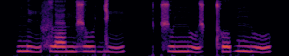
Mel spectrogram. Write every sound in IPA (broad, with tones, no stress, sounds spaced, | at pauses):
n i˧˩˧ f l æ˧ n ʒ u˧ ɟ i˧˩˧ | t͡ʃ u˧ ɲ u˧˩˧ ʒ tʰ o˧˥ b ɲ u˧˩˧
